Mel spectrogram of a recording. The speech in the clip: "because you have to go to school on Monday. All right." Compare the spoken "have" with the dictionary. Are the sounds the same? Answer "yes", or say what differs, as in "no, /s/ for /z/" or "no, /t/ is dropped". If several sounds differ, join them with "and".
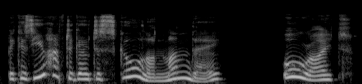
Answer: no, /f/ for /v/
